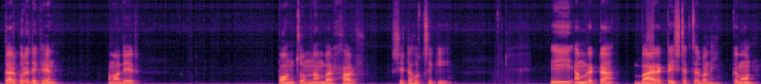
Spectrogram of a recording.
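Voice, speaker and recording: A man's voice: medium pitch, sing-song, takes it slowly, pauses often, fairly bright tone, clear, resonant tone. A man teaching a Quran pronunciation lesson, patiently repeating and drawing out each sound. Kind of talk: slow letter-by-letter recitation lesson.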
